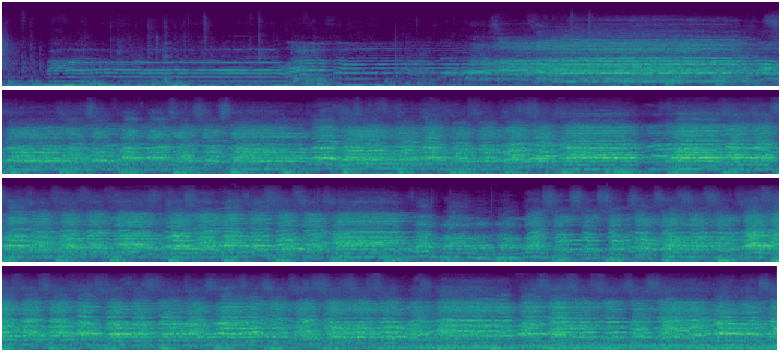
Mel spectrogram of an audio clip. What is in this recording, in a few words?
Sacred Harp; Schenectady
